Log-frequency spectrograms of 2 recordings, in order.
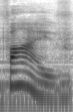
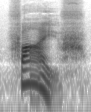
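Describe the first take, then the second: First: The final v is clearly pronounced. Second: The final v is dropped or breathy. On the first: The speaker calls it right. "需要留意的是字尾的v，记得发出来" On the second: The speaker calls it wrong. "不自觉自动省略字尾的v，或者一不留意就出了气音，念成"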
